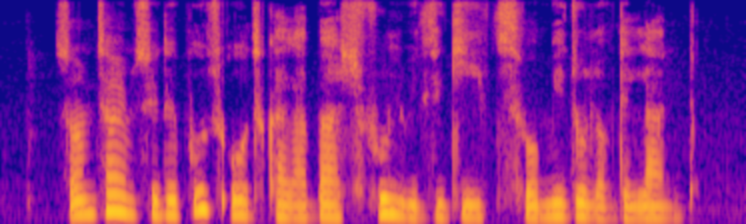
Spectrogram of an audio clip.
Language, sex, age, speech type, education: Nigerian Pidgin, female, 15-29, spontaneous, tertiary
